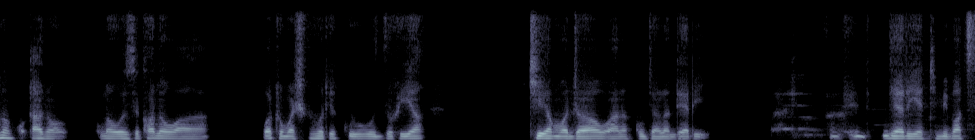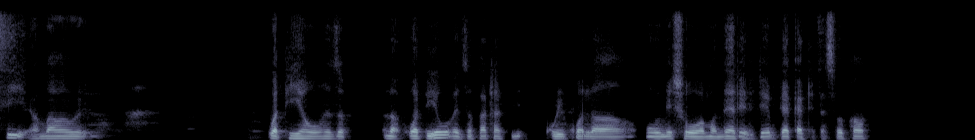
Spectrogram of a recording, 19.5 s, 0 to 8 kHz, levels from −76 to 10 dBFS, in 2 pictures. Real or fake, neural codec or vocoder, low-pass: fake; codec, 16 kHz, 0.5 kbps, FunCodec, trained on Chinese and English, 25 frames a second; 7.2 kHz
